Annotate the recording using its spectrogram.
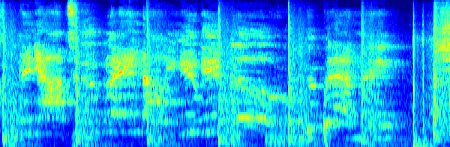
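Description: Live rock band playing: a male lead singer sings into a microphone over drum kit, electric guitar and keyboards, amplified through a PA. Drum hits mark a steady beat, and there is a short lull about five seconds in before the band crashes back in.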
